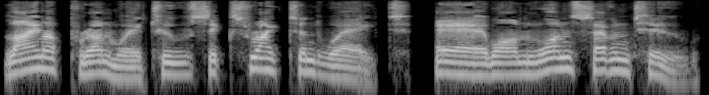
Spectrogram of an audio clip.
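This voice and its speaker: A man reading scripted pilot radio calls in a measured, formulaic way for an English lesson. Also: medium pitch, big pitch swings, fairly bright tone, dry recording, studio quality. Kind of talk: scripted radio phraseology readback.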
